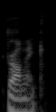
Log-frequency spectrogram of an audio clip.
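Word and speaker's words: palindromic: Palandroic.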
